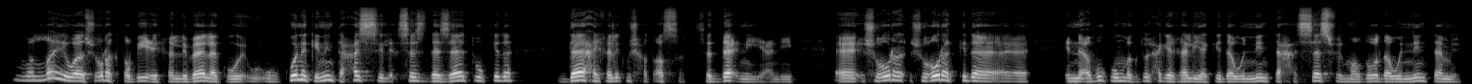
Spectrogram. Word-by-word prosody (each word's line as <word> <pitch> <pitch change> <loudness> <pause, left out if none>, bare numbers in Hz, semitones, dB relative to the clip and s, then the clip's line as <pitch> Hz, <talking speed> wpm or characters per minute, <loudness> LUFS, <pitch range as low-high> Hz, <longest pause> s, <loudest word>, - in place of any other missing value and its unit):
والله، 200 +7 -2
هو 170 -3 +5
شعورك 185 -1 -2
طبيعي 140 0 -2
خلّي 130 0 -4
بالك، 150 -2 +4
و 130 0 -3
وكونك 145 - +1
إن 165 - 0
أنت 205 -2 -2
حاسس 200 -3 +2
الإحساس 160 +2 -3
ده 150 +1 0
ذاته 175 +5 +2
كده 180 +1 -3 0.4
ده 170 +9 +8
هيخلّيك 160 -2 -1
مش 155 - -10
هتقصّر - - -7
صدّقني 125 -4 +1
يعني 115 +1 -14 0.4
آآ، 140 0 0
شعور 190 +3 +2
شعورك 190 +2 +3
كده 180 -3 +1 0.5
آآ، 130 - -10 0.4
إن 145 0 -1
أبوك 170 +6 -3
وأمك 160 -2 -2
دول 165 - -8
حاجة 145 -4 -2
غالية 135 -1 -2
كده، 135 +2 -4
وإن 125 +2 -3
أنت 155 -1 -3
حسّاس 165 -1 +1
في 160 - -12
الموضوع 135 +1 -4
ده، 135 -2 -2
وإن 130 +2 -2
أنت 155 -3 -5
م 130 -3 -4
155 Hz, 170 wpm, -22 LUFS, 135-180 Hz, 0.5 s, ده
